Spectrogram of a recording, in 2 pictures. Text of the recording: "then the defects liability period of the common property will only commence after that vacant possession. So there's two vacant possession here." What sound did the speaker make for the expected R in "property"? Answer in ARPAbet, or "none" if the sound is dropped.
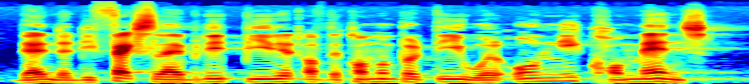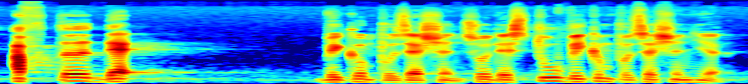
none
